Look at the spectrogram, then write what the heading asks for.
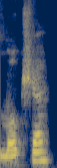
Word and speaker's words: moksha: But what are some of the main paths people follow to reach moksha generally? It small correction. It's normally pronounced moksha, Oh, moksha.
